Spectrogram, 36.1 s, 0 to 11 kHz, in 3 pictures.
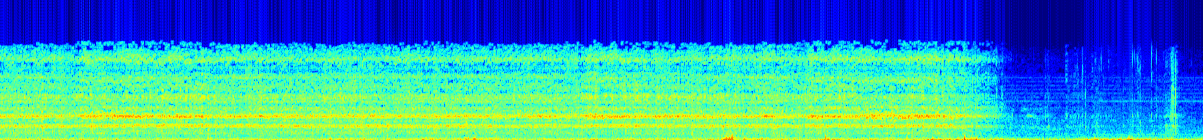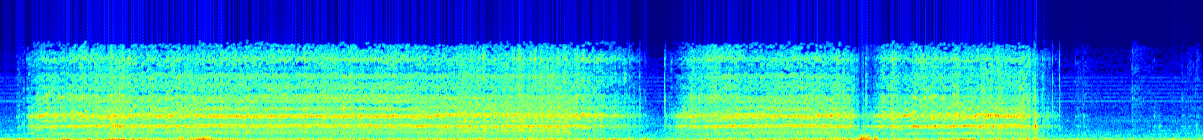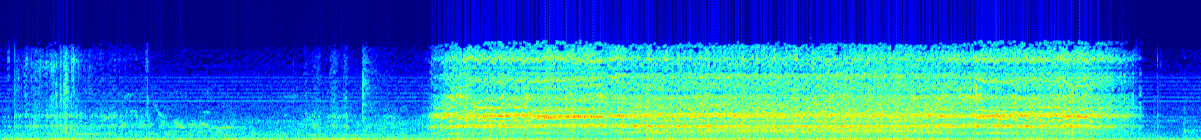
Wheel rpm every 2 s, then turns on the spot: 160, 160, 160, 160, 140, 0, 110, 160, 150, 80, 120, 40, 10, 0, 110, 160, 160, 90.
24-26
